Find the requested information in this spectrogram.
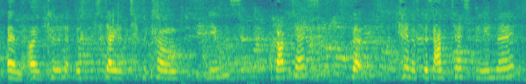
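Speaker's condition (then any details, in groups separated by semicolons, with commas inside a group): Down syndrome; learning disability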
